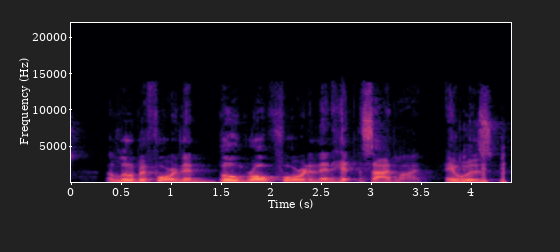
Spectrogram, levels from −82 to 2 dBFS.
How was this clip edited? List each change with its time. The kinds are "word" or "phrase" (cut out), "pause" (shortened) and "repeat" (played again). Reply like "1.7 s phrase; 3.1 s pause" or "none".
none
